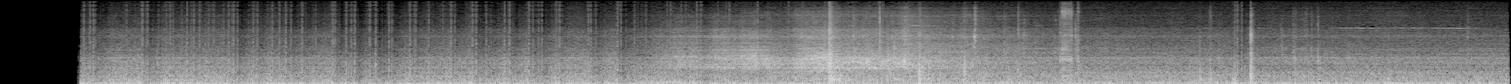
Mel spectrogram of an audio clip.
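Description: Vehicle interior road noise from a moving car's dash camera: a steady low rumble of engine and tyres that starts suddenly. A rush of noise builds about seven seconds in, peaking with a sharp knock, and another sharp knock comes near the end.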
